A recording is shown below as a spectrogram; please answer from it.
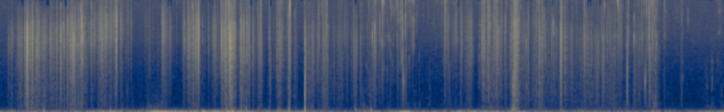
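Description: Fingertips rub and press inside the ear canal of a white, soft silicone ear mounted on a round white binaural microphone housing with a metal ring. The result is a close, muffled rumble of deep thumps and pressure bursts, with scattered crackly, scratchy rustles on top. Louder pushes swell and fade in waves throughout.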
